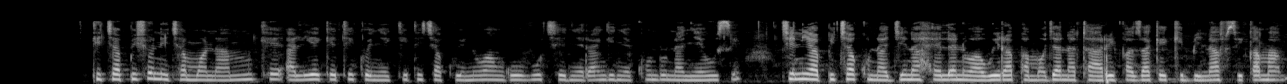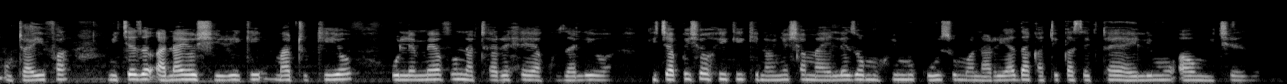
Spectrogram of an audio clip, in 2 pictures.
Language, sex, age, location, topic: Swahili, female, 18-24, Kisumu, education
